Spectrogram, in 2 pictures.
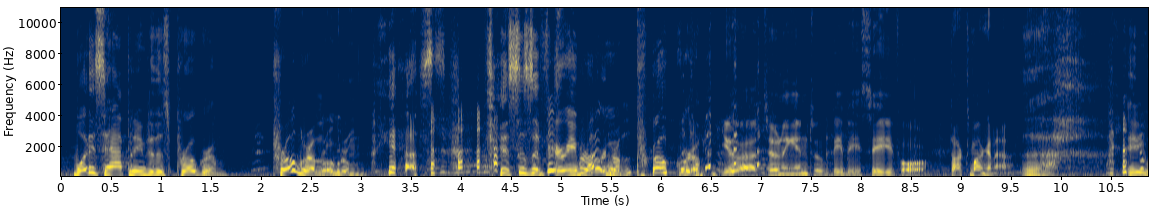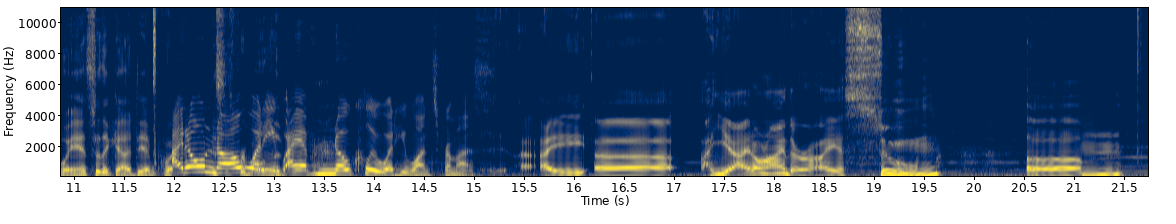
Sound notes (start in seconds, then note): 6.5 radio voice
